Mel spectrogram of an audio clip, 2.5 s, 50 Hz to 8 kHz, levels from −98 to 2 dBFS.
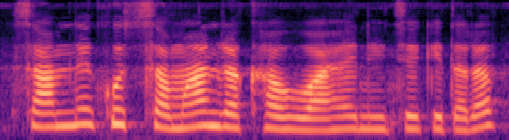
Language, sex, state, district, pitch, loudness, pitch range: Hindi, female, West Bengal, Alipurduar, 240 Hz, -16 LUFS, 220-260 Hz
